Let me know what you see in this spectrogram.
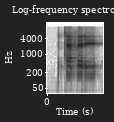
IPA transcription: tɛ̃˦fe˦ ɾi˦

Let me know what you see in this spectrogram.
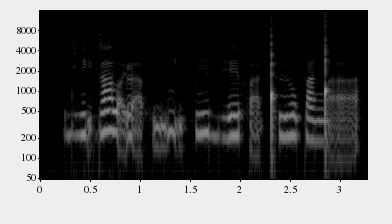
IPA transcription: dʱiɾʲḛɡalˠḛ ɭa̰fḭʎḭ fi bʱe fa̰ǃʰʉo̯pa ŋ͡ǃa̰

